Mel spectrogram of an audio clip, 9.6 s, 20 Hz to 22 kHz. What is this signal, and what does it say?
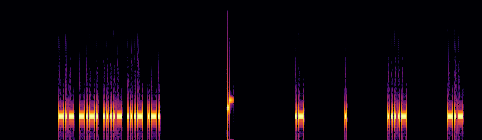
Morse code, heard as a keyed tone, about 36 wpm, spaced as for 16 wpm, 700 Hz. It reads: KC4VR AE4K
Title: USA Call Signs - 5 Characters - 8x Character Spacing - 35wpm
